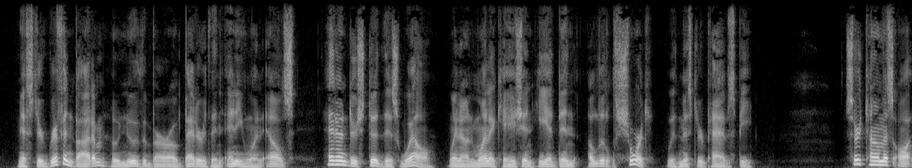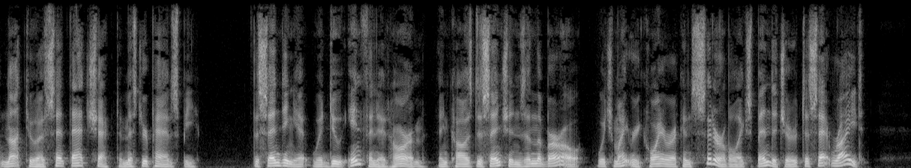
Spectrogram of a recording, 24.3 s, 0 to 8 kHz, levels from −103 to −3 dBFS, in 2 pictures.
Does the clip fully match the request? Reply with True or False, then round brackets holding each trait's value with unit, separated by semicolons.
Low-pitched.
True (95 Hz)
